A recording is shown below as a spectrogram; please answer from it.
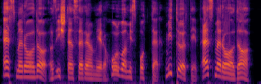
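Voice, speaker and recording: A man voicing an urgent young gentleman who shouts questions and commands. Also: fairly high pitch, animated, smooth, voice pushed up.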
